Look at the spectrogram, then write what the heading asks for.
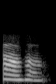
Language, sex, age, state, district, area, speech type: Marathi, female, 60+, Maharashtra, Nagpur, urban, conversation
